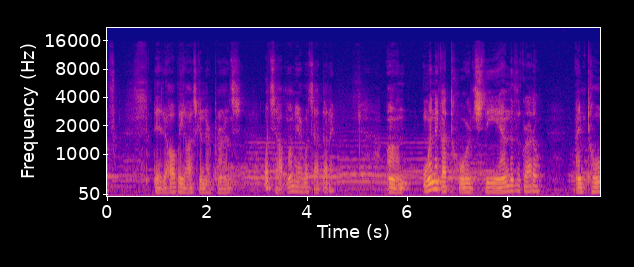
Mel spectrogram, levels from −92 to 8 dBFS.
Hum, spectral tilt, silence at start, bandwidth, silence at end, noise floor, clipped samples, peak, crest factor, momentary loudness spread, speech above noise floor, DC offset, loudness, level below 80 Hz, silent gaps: none; -6 dB/octave; 0 s; 15.5 kHz; 0 s; -50 dBFS; under 0.1%; -6 dBFS; 20 dB; 15 LU; 25 dB; 0.2%; -26 LUFS; -58 dBFS; none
